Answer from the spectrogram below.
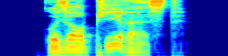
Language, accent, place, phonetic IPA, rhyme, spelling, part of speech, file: German, Germany, Berlin, [uzʊʁˈpiːʁəst], -iːʁəst, usurpierest, verb, De-usurpierest.ogg
- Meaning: second-person singular subjunctive I of usurpieren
